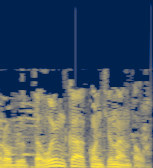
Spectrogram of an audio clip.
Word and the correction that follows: Континенталь: правильно? – «Талинка Континенталь», «Талинка» – це закарпатський інструмент.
